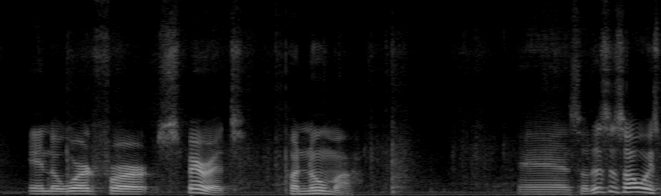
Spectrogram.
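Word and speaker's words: πνεῦμα: the word for Spirit panuma and so this is always pronounced always pronounce the p in Greek um the English words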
